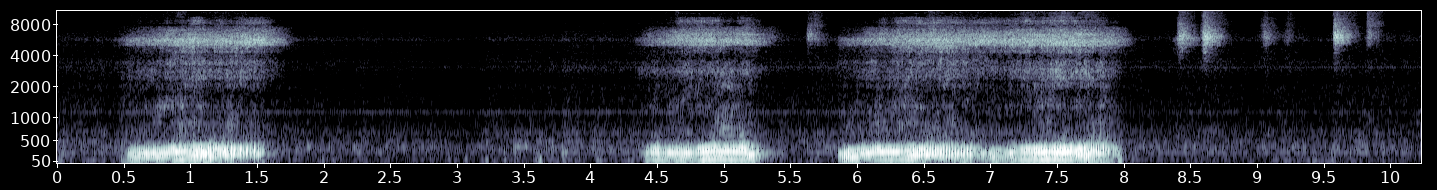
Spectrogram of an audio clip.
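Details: Loud, rattling snores on each in-breath, with heavy breathing between them and a steady background hiss; snoring.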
